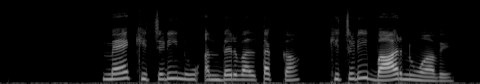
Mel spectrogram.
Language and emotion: Punjabi, neutral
